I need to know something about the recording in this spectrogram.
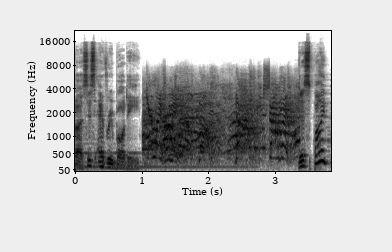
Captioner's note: crowd arguing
